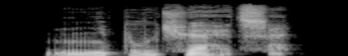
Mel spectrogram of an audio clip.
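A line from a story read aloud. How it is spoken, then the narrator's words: Very quiet, strained. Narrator (Russian): Мария не вынесла и сказала очень тихо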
